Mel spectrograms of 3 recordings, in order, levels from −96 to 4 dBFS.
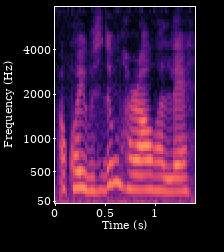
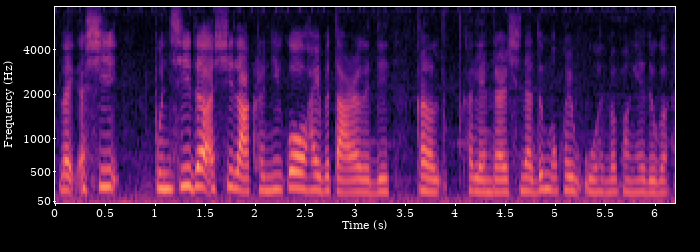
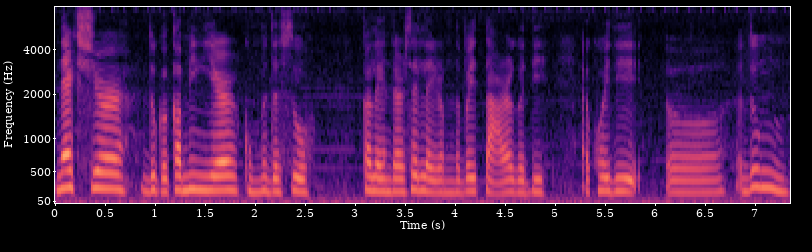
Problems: background sounds at intervals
